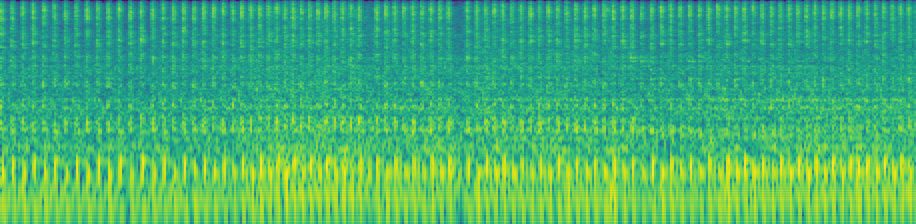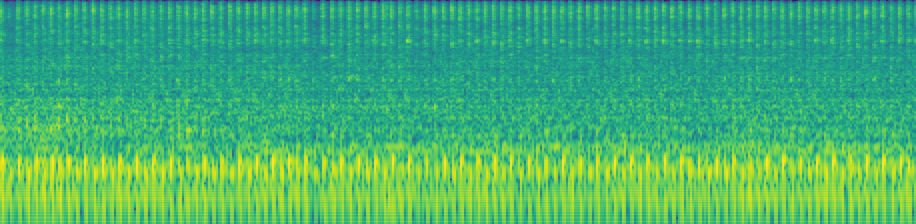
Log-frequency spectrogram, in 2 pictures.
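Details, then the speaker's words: Enlarged performance VW air-cooled carbureted engine with larger air filters: lumpy, loping idle with uneven exhaust puffing; mixture running rich, likely from oversized idle jets, as before the rebuild. "all right run rich yeah i was running rich when it came in i would thought that making the motor bigger would have uh brought the carburetors around"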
